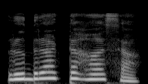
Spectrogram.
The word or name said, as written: ರುದ್ರಾಟ್ಟಹಾಸ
